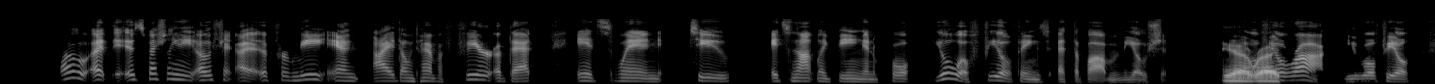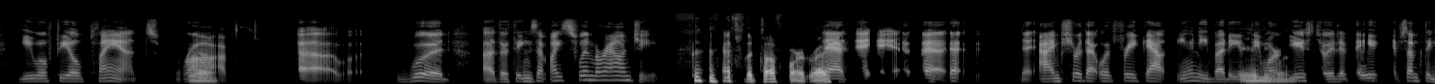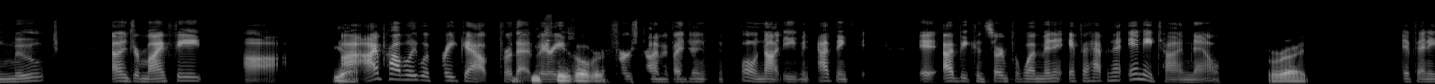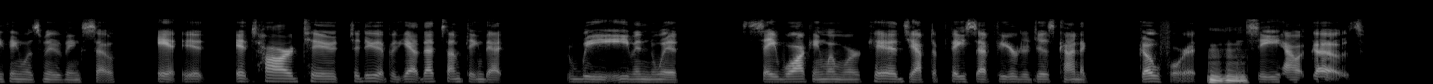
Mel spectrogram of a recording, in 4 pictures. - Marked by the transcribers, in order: laugh; tapping
- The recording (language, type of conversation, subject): English, unstructured, When should I teach a friend a hobby versus letting them explore?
